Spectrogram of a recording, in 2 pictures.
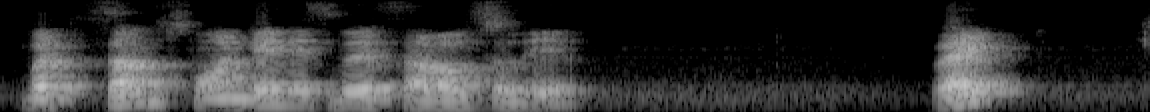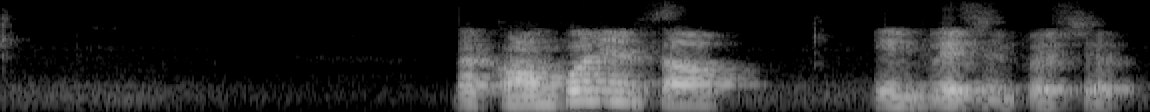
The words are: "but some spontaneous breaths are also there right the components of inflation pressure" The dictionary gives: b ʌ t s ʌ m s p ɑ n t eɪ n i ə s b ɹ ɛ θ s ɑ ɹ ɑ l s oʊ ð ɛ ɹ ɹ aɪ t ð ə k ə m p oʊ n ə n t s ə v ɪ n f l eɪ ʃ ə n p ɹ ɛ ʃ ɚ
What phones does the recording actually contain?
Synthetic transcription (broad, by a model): b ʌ t s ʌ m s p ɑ n t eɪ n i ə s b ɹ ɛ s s ɑ ɹ ɑ l s oʊ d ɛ ɹ ɹ aɪ t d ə k ə m p oʊ n ə n t s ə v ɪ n p l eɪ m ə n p ɹ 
